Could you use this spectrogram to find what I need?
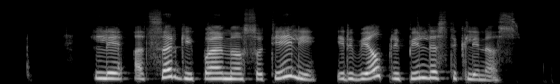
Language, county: Lithuanian, Vilnius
